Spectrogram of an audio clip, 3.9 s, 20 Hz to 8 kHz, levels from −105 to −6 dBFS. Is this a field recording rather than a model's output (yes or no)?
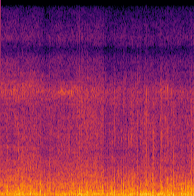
no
